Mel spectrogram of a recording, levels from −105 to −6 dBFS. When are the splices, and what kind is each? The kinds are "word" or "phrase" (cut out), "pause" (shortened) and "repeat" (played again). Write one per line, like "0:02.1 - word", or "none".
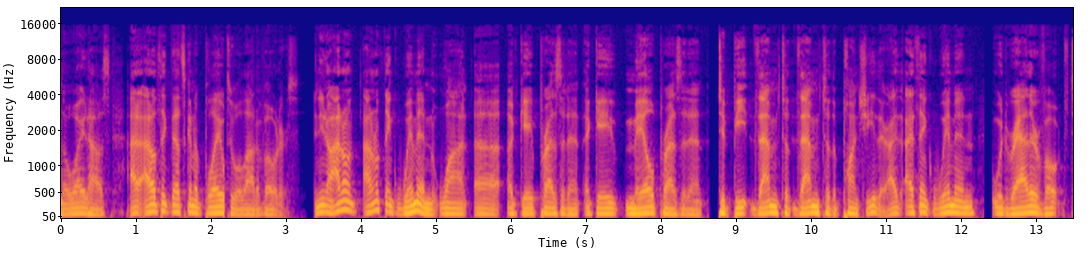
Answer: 0:02.2 - word
0:03.3 - pause
0:08.6 - pause
0:09.7 - repeat
0:12.3 - pause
